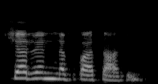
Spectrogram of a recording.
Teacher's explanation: نون مشدد کے اوپر غنہ ہوتا ہے, وہاں پر آواز کو تھوڑی دیر روکتے ہیں ناک میں اور 2 کاؤنٹ اسٹریچ کرتے ہیں. ٹھیک ہے, 2 کاؤنٹ جتنے ہم یہاں پہ رکتے ہیں.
